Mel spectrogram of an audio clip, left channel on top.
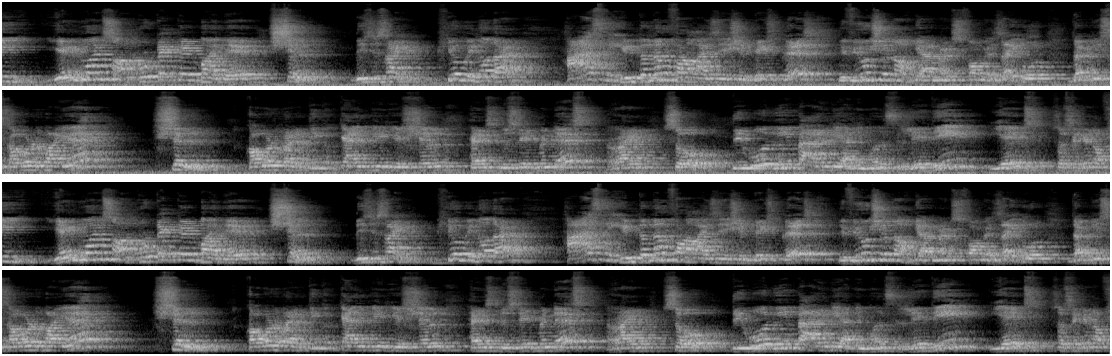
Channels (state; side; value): noise; left; rumble, 14 dB below the sound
